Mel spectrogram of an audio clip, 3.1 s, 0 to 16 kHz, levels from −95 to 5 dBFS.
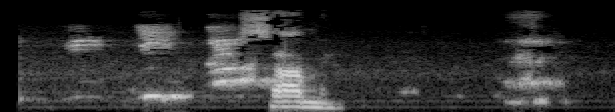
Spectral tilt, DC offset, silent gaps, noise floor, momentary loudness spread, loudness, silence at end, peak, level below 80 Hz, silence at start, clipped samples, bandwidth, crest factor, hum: -4 dB/octave; under 0.1%; none; -53 dBFS; 17 LU; -19 LUFS; 0.3 s; 0 dBFS; -68 dBFS; 0.35 s; under 0.1%; 11.5 kHz; 22 dB; none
